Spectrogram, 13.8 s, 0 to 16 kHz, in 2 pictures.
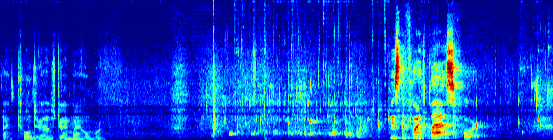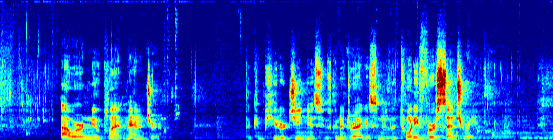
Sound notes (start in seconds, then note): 2.4 wine pouring; 13.6 lighthearted music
